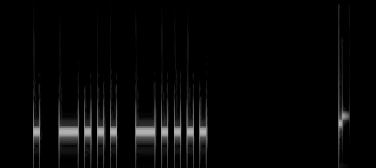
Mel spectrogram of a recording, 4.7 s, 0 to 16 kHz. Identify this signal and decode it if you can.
Morse code, heard as a keyed tone, about 15 wpm, 700 Hz. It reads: EB6
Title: Callsign Prefixes for Top 100 DXCC - 15wpm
